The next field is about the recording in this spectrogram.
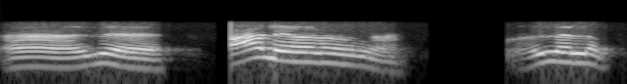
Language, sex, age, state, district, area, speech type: Tamil, male, 60+, Tamil Nadu, Perambalur, urban, conversation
